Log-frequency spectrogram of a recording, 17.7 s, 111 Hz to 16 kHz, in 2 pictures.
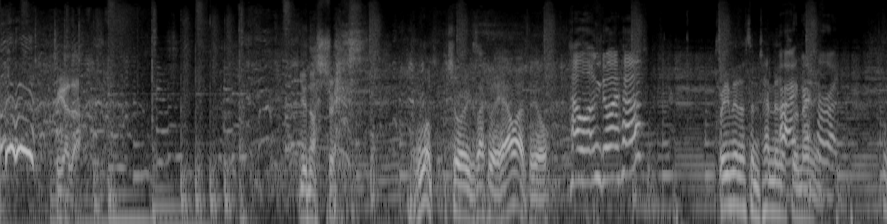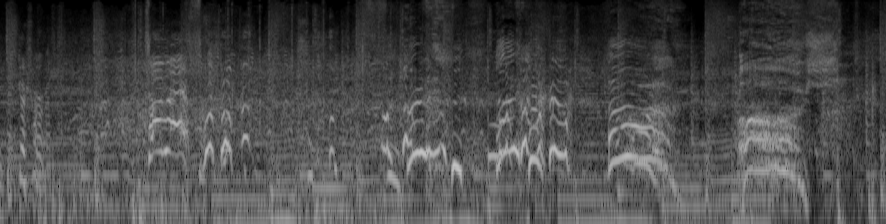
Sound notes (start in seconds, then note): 0.0 both laugh; 12.7 gasps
